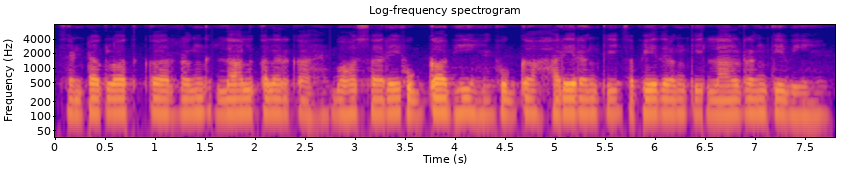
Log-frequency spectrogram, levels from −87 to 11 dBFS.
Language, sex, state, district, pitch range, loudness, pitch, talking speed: Hindi, male, Bihar, Purnia, 110-115 Hz, -18 LUFS, 115 Hz, 190 wpm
